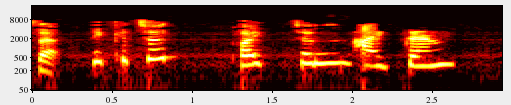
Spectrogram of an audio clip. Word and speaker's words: Piketon: Ohio tiara tiara young hello and how to pronounce that picketed Piketon I Graham o Piketon right okay I've got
